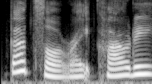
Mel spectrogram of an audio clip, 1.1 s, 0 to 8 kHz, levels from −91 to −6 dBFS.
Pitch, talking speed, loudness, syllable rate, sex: 225 Hz, 210 wpm, -14 LUFS, 4.8 syllables/s, female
